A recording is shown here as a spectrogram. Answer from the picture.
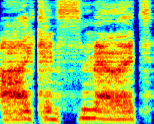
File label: Sight Lost Shout Soldier Sword Agent Male, Battle; Dialog; Barks; Melee; Sinecure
